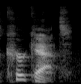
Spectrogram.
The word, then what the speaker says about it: Qirkat: the middle east although also known as kerkat spelled with a q no u i r i-r-k-a-t this is more reminiscent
